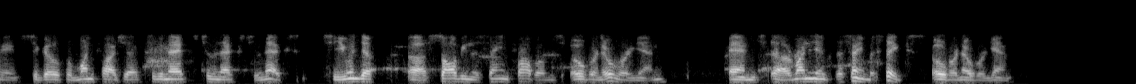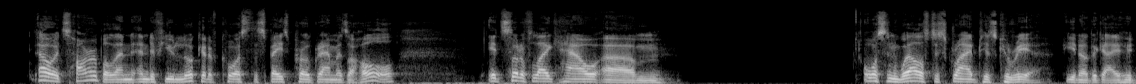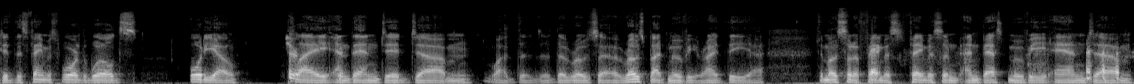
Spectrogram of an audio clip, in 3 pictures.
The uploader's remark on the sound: During a segment of the Freedomain Call In Show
